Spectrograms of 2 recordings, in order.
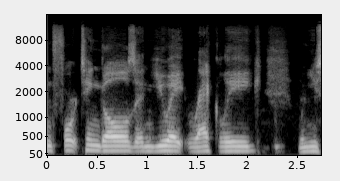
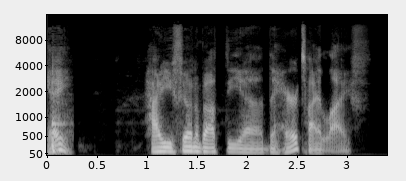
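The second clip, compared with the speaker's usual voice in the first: put-on whisper, lower pitch; 5 semitones lower than usual. Retelling a question someone came up and whispered to the speaker, imitating a whisper. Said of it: "she got up to me and whispered".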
